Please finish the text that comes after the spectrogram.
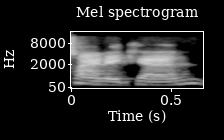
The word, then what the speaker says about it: Heinichen: And her last name is pronounced Heinichen. No, it's not spelled like the beer.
